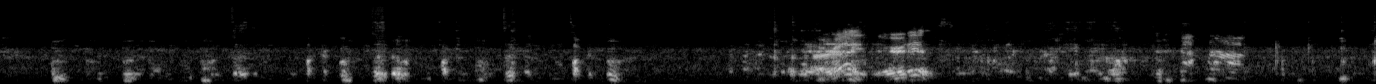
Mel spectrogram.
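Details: 25-year-old man with Tourette syndrome, having both motor and vocal tics, with a vocal tic word that changes over time; tic noises mixed into techno music; vocal tics (Tourette syndrome).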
